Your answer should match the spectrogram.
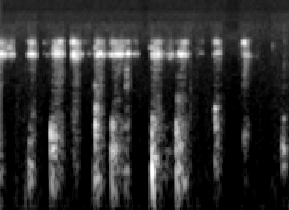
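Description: Near silence on a video-call line: faint room hiss with a run of soft, irregular ticks, about five a second.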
